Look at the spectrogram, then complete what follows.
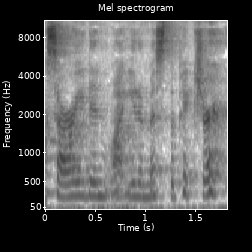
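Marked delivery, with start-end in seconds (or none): none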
